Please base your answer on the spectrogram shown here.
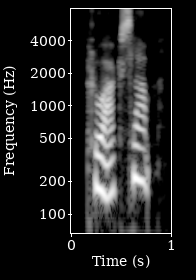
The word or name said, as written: kloakslam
